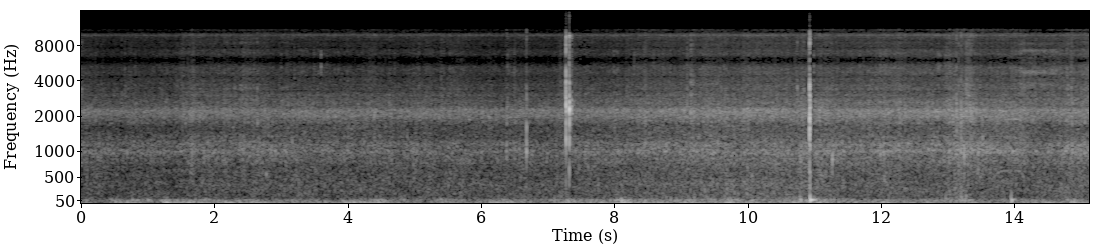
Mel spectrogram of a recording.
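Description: Fast brown floodwater rushing through river rapids around a kayak: a steady rush that grows louder over the last few seconds as the boat enters rougher water. Two sharp knocks stand out, one about seven seconds in and one about eleven seconds in.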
